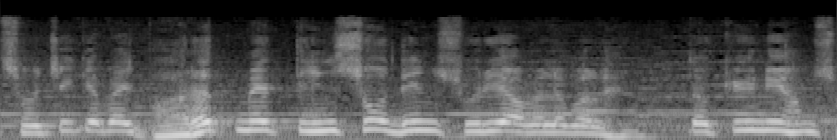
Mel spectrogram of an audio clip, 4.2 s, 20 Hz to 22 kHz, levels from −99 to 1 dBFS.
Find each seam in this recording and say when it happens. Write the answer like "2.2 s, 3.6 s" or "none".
none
